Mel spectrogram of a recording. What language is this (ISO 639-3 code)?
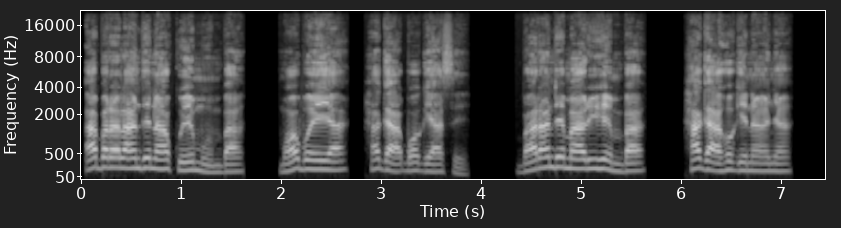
ibo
